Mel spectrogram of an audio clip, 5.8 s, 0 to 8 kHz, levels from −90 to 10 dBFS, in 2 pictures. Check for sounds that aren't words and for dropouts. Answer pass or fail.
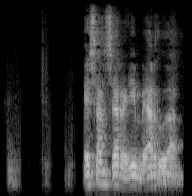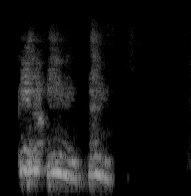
fail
